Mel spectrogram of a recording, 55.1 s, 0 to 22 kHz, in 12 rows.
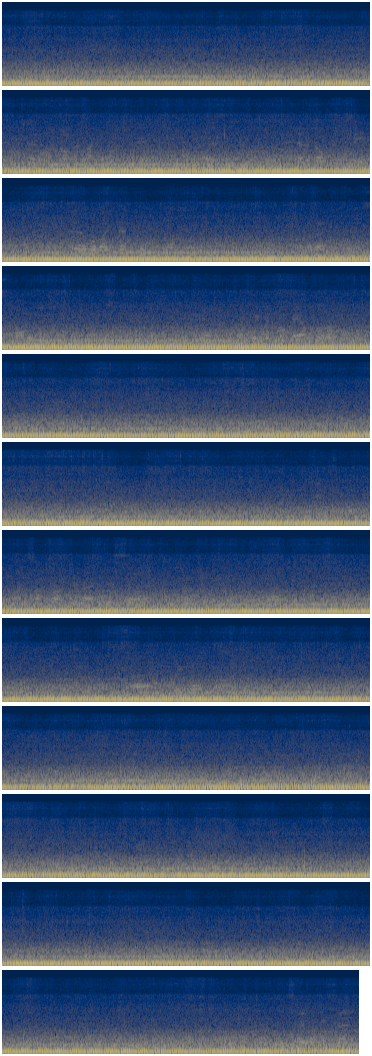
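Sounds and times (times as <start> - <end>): boat engine droning: 0.0 - 55.0.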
